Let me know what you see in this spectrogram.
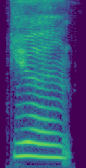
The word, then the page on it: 冤: yuān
